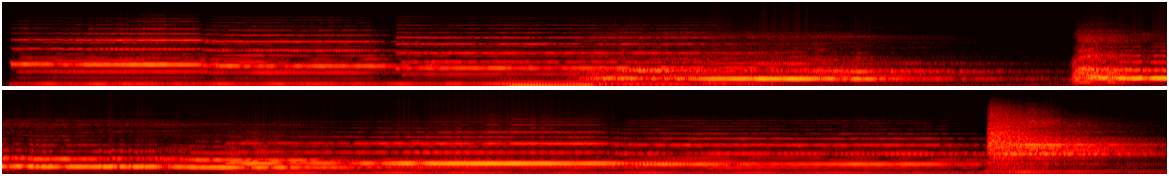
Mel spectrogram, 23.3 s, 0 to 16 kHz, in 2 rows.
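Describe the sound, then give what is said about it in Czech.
A dog howls in long, mournful, wavering tones, three drawn-out cries whose pitch sags and slides downward, over a low steady hum with no talking. It is the Hound of the Baskervilles in a 1960s Czechoslovak Radio audiobook recording of the novel. “Ozývá se hlas psa Baskervilského z asi nejstaršího zpracování tohoto románu v audioknize, kterou natočil Československý rozhlas v 60.”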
